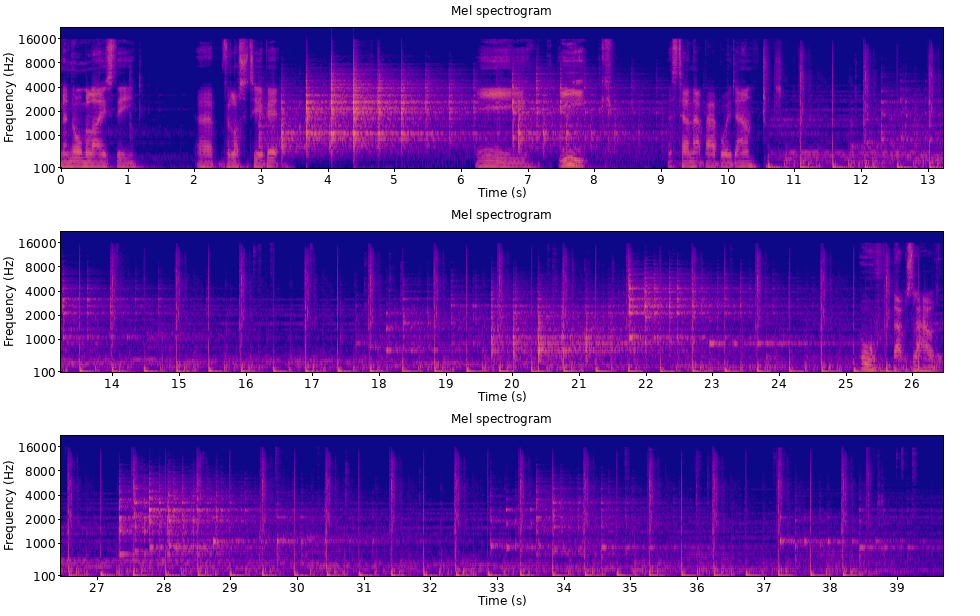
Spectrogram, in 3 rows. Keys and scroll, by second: 1.1 super+a, 7.8 shift+Tab, 10.5 space, 17.8 super+a, 20.9 shift+super+Tab, 21.6 shift+Tab, 38.5 space.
